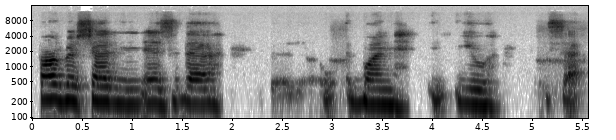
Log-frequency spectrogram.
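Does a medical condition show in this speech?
Yes: aphasia after stroke; two strokes one month apart, artery dissection blocking blood flow, symptoms came on slowly, ten and a half years ago; about ten and a half years post stroke, three years of speech, occupational, physical therapy; writing slow.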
